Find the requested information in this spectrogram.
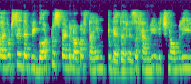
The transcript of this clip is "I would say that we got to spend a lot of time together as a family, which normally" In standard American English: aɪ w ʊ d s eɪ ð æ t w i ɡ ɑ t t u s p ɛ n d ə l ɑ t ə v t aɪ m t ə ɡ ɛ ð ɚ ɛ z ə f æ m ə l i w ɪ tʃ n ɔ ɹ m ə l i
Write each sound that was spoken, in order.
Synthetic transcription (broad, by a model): aɪ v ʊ d s eɪ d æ t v i ɡ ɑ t t u s p ɛ n d ə l ɑ t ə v t aɪ m t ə ɡ ɛ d ɚ ɛ z ə f æ m ə l i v ɪ tʃ n ɔ ɹ m ə l i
